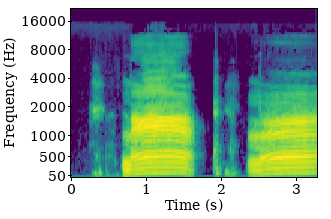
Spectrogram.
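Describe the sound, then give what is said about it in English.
A person imitates a cow mooing with two long, loud, drawn-out moos, separated by a brief burst of vocal sounds. “We do insert a sound effect of a cow mooing in post,”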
